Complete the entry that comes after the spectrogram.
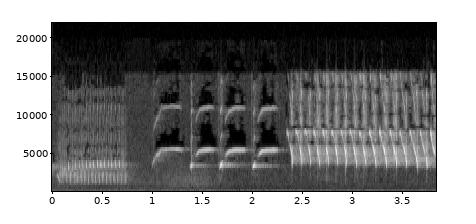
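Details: A canary's song with a low buzzy roll, then a few sharp separate chipping notes, then a fast, bright, high-pitched trill.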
